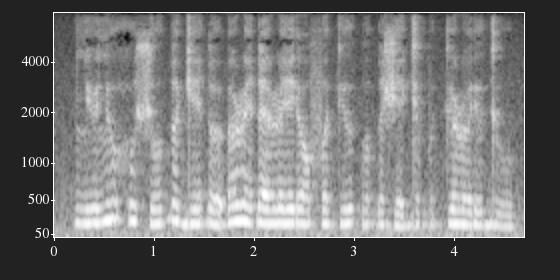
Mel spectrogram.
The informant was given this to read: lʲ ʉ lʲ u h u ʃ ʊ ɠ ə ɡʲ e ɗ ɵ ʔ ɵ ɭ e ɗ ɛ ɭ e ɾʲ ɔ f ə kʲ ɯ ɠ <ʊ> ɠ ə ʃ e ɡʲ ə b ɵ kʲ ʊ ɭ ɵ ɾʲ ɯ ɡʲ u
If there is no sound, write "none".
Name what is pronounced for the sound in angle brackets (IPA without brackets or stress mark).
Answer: ʊ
